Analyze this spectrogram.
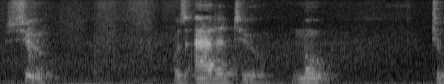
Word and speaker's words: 树: Thus, for example, an existing character which had the sound shu was added to mu to represent the meaning tree, which was pronounced shu.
